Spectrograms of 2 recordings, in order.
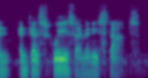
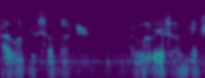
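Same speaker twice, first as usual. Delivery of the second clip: much softer, breathy tender "I love you so much"; tender whisper; 20 dB quieter than usual. Retold or imitated. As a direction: whisper it close, full of love. Girl's whisper, he nearly cries.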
